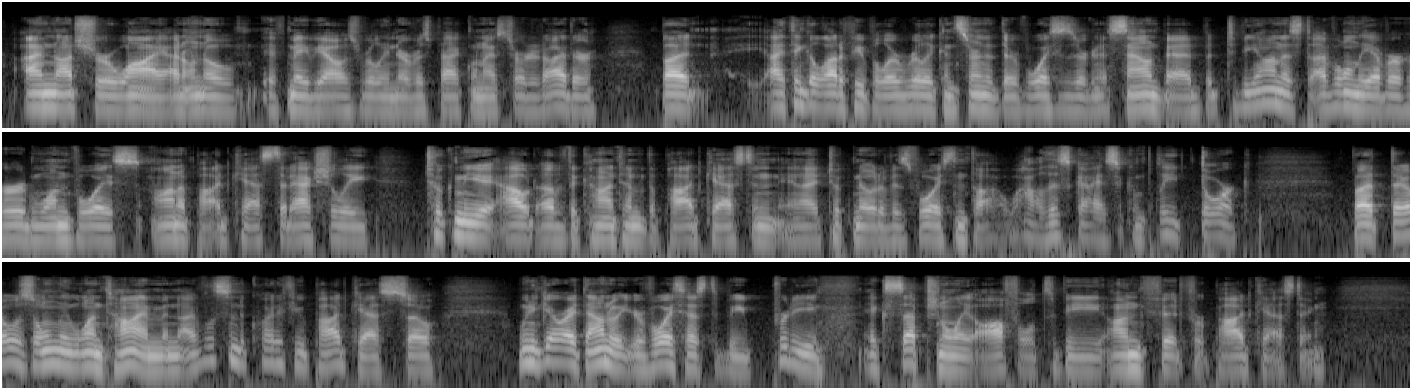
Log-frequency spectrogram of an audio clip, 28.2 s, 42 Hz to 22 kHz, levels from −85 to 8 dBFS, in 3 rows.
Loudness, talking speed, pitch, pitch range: -23 LUFS, 240 wpm, 105 Hz, 100-115 Hz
